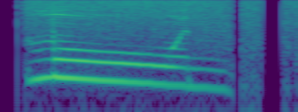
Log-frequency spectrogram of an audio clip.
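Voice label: "mun4", Cantonese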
